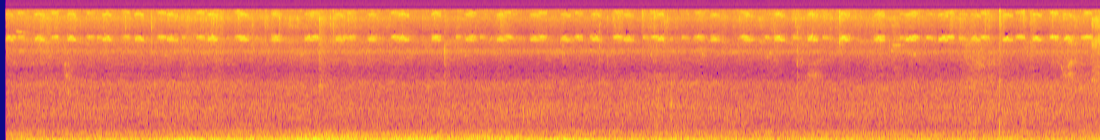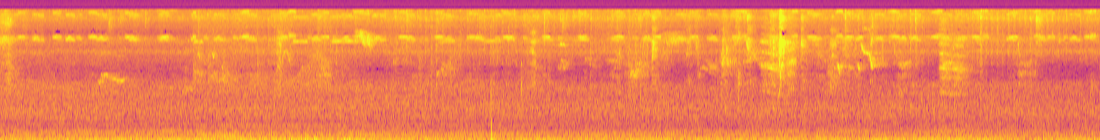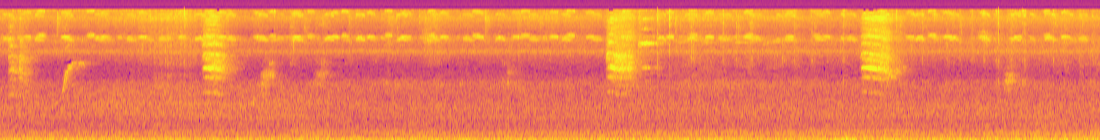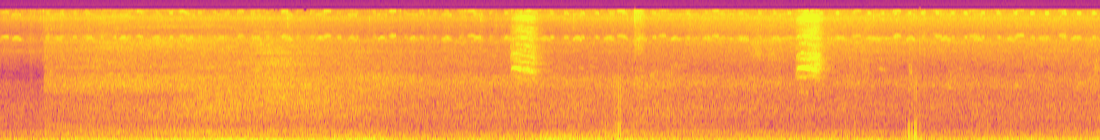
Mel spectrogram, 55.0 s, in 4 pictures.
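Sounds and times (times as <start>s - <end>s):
high insect trill: 0.1s - 55.0s
bird calls and chirps: 20.3s - 26.7s, 51.2s - 51.6s
low steady rumble: 41.6s - 53.9s.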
